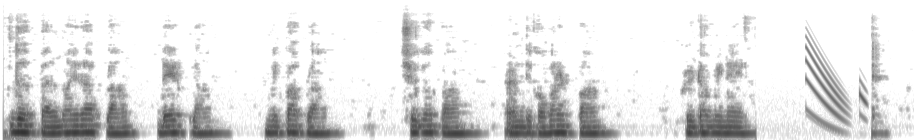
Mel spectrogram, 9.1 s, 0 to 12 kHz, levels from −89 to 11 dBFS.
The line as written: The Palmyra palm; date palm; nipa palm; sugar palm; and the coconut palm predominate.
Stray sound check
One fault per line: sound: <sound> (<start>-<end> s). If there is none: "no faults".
sound: chirp (8.1-8.7 s)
